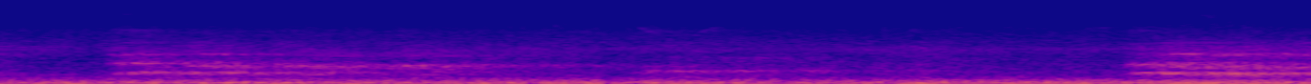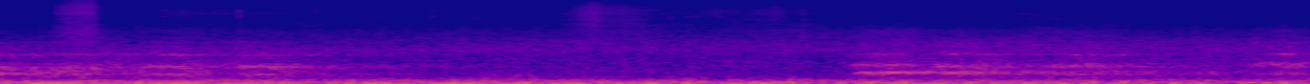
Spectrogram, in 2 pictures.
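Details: Alice, a tame fox, grumbling during play in the first snow: three drawn-out, whiny, tonal grumbles, each lasting about one and a half to three seconds, over a steady low rumble.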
